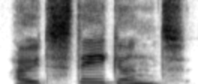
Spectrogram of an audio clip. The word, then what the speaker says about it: Uitstekend: Uitstekend. Uitstekend. So that's 3 syllables.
